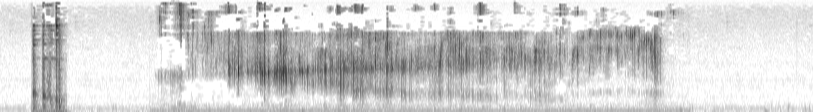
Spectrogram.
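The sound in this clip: Potato chips are crunched and chewed as a snack is eaten, a dense run of crisp crackles lasting about five seconds after a short isolated burst, faint and without talk.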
